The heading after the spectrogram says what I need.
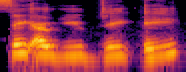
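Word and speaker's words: coudé: It's C-O-U-D-E. Is how it's spelled.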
